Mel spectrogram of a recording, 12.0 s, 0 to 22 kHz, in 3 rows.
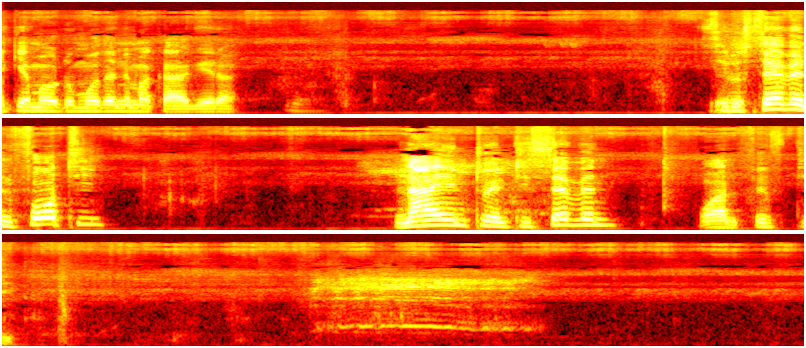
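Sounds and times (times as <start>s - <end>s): faint animal call: 9.5s - 10.8s.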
